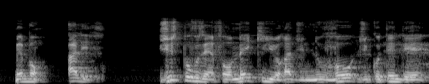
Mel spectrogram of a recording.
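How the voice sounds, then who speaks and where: A man of medium pitch with a non-native accent, lively intonation and a fairly slow pace. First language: not French (speaking French). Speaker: horse racing tipster. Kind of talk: tips video with sales pitch. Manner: casual, conversational.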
